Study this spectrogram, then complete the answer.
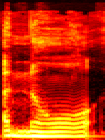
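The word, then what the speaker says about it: anole: them we call them chameleons but they're like anol anol a n o l e that's how you spend spell it they turn green or brown or whatever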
